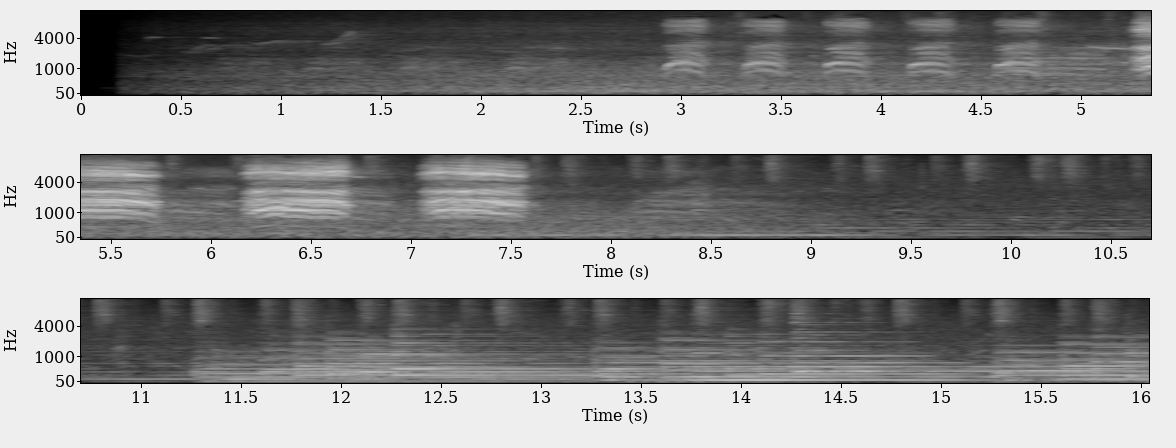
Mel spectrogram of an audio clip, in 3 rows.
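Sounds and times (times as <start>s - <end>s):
bird calling harshly: 1.1s - 9.0s.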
